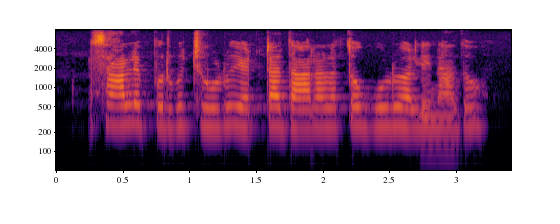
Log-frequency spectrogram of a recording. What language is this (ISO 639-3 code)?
tel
